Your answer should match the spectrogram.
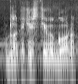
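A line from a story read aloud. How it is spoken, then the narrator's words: Plain. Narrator (Russian): сказал Рабби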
